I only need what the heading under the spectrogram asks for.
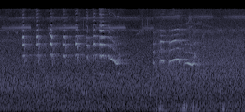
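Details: Red-wattled lapwing, one of two resident in a garden that attack intruders coming close: fainter rapid series of high ringing notes ending in a slurred downward cry, then a second drawn note, amid steady background noise and a few low knocks.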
